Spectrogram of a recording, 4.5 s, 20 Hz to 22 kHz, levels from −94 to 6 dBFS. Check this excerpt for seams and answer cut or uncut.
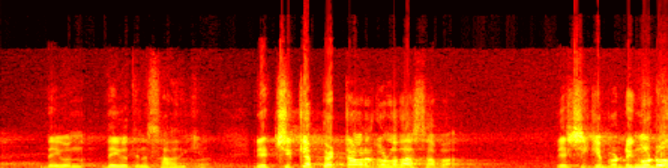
cut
